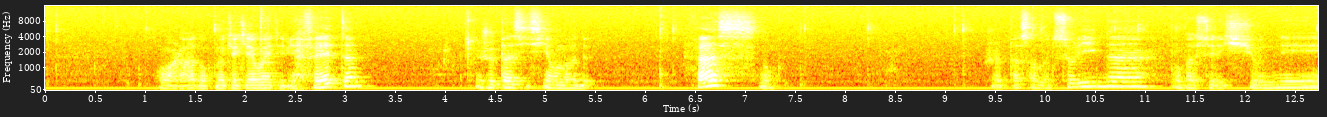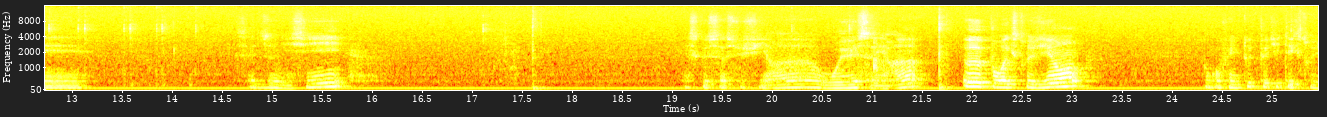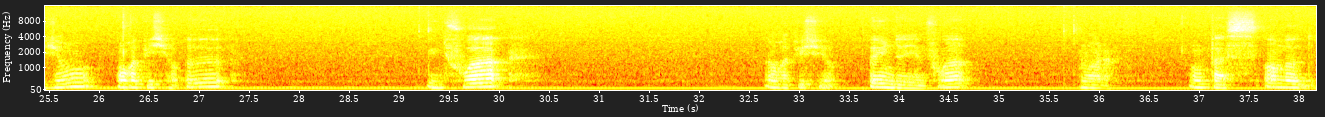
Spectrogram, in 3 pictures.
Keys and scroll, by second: 0.6 Tab, 23.0 e, 26.8 e.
